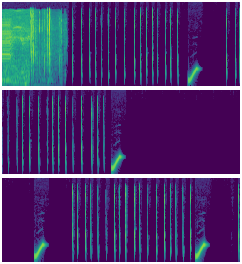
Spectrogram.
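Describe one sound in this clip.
Rapid soft electronic ticking plays in bursts.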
